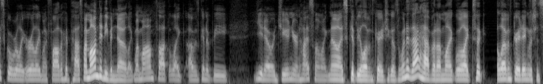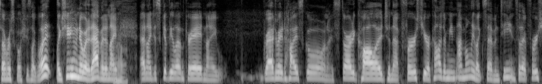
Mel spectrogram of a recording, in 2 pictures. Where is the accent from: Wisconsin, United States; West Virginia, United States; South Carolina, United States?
South Carolina, United States; Charleston; moved away; I grew up middle class on an island called James Island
